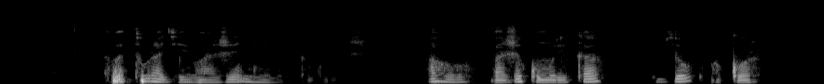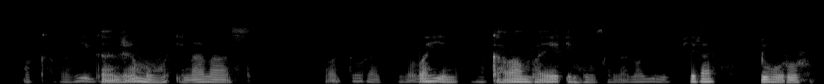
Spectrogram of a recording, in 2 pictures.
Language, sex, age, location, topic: Kinyarwanda, female, 36-49, Nyagatare, finance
